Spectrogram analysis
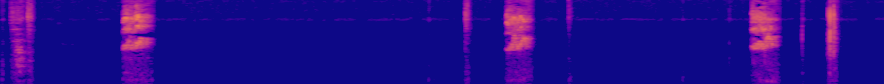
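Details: Cat or kitten giving short, breathy, harsh bursts, each about a third of a second, loudest bands high and middle, spaced irregularly across several seconds with quiet between; a few faint clicks, otherwise a silent background.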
